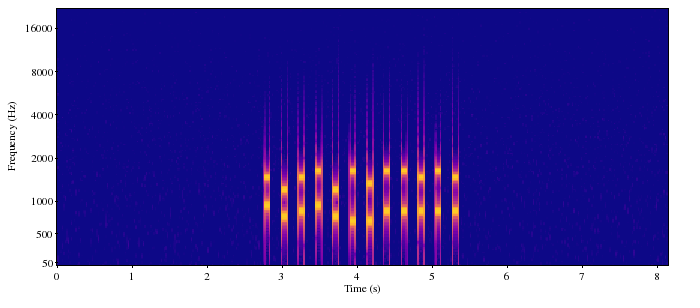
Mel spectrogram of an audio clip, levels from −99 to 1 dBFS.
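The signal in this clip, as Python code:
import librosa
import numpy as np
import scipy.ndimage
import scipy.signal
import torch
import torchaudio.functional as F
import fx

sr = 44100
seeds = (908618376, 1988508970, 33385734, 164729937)

y = fx.dtmf(sr, digits='#49D4A2CC9C9', tone_ms=78, gap_ms=150, level_db=-9.5)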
